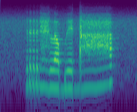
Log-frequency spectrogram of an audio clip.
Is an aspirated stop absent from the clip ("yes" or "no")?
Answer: yes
